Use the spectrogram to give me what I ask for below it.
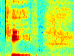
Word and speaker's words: Kyiv: It's really easy to say Kiev, but it's pronounced Kyiv.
